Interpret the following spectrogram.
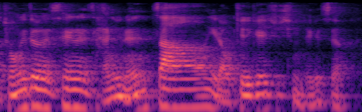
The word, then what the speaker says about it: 张: 자, 그래서 짱이라고 발음하고요.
